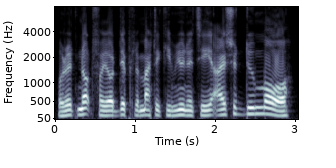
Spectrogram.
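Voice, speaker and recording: A man's voice: medium pitch, steady tone, brisk, darkish tone, smooth, no room sound, voice pushed up, natural voice. A man voicing a frail, evasive alien official in an audiobook, with a weak, trembling voice and formal, protesting diplomatic speech. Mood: indignant protest. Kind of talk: audiobook character dialogue.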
